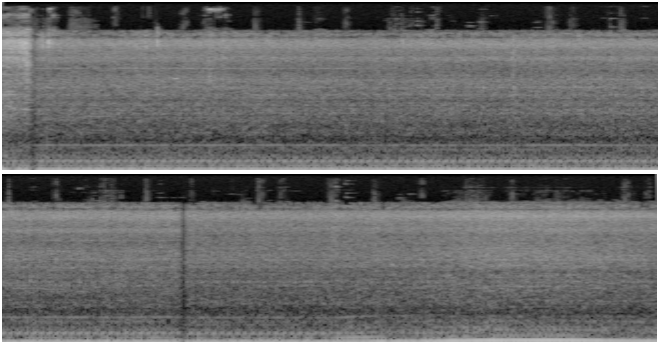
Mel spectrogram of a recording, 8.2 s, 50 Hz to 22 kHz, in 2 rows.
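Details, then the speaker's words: 2004 Nissan Murano after replacing the bad fuel pump that caused start-then-stall: steady even low hum with no misses, rising smoothly with revs; engine runs smoothly with no issues. "Okay guys, so just like that we got the car back running. It's running smoothly and has no issues."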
